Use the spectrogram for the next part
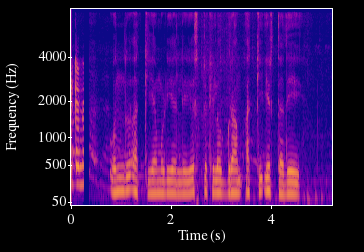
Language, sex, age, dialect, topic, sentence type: Kannada, male, 36-40, Coastal/Dakshin, agriculture, question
